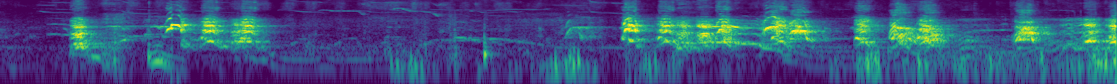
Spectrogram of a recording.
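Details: Yakutian Laika puppies with their mother Rumba bark loudly in quick series, a three-bark burst, a quieter pause, then a longer string of rapid barks about four per second, faint bird whistles behind.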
